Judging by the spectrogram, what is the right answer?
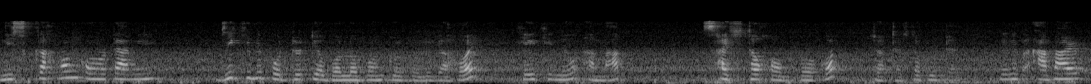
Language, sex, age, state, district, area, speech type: Assamese, female, 60+, Assam, Tinsukia, rural, spontaneous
